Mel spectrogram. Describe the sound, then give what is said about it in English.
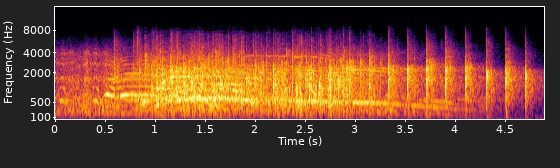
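An audience at a tell-all meeting bursts into loud, dense applause mixed with murmuring voices, then the clapping thins out into a handful of single, evenly spaced claps before it ends. “The least I can do is applaud for him.”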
